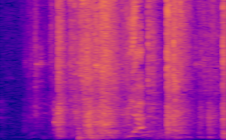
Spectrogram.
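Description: A cat jumping onto a hanging ceiling lamp: starting about half a second in, a loud clatter and knocks as the lamp swings and the cat drops, with people's voices exclaiming over it.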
